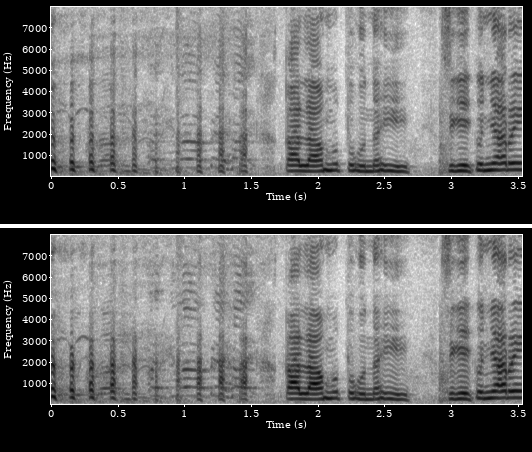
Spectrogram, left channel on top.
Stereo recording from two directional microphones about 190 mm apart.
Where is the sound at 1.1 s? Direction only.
45° left (ahead or behind).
